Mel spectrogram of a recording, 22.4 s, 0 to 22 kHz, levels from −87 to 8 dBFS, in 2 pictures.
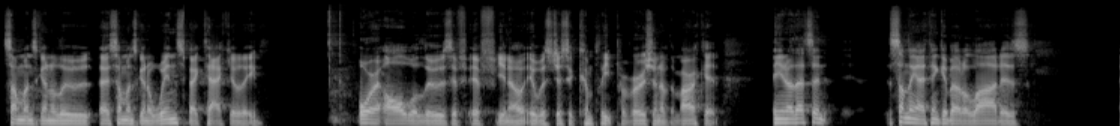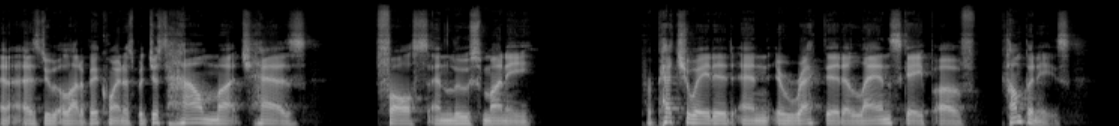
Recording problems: none

